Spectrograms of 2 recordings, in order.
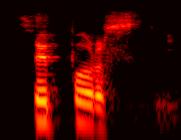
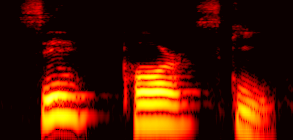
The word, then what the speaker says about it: Tsipursky: Tsipursky. So, Tsipursky. Tsipursky, with the little roll.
